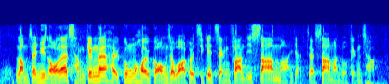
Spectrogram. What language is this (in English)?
Cantonese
